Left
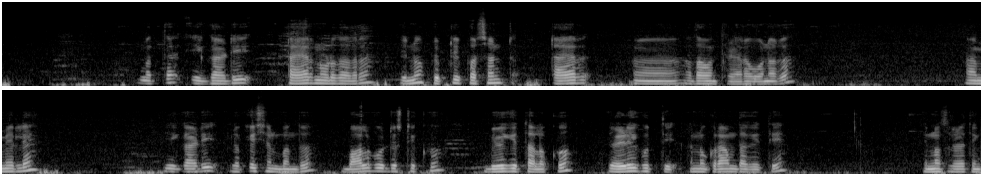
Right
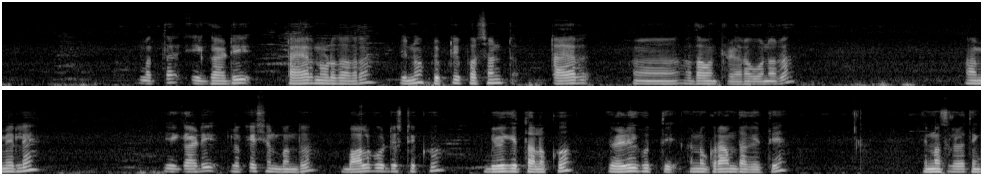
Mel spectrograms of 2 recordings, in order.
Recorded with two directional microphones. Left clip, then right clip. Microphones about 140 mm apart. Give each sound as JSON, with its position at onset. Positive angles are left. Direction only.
{"t": 1.4, "sound": "a man's voice", "side_deg": 0}
{"t": 9.6, "sound": "a man's voice", "side_deg": 5}
{"t": 11.4, "sound": "a man's voice", "side_deg": 0}
{"t": 15.0, "sound": "speech", "side_deg": -15}
{"t": 15.9, "sound": "a man's voice", "side_deg": 0}
{"t": 16.8, "sound": "speech", "side_deg": -10}
{"t": 19.1, "sound": "speech", "side_deg": -20}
